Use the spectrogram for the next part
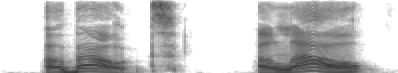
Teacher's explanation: uh is a central vowel and so is pronounced in the central part of your mouth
